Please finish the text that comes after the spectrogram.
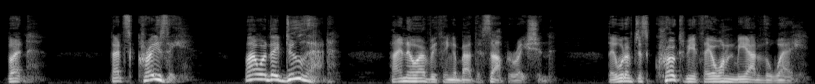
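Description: A man's voice: medium pitch, sing-song, fairly quick, pauses often, a bit bright, dry recording, clean studio sound. A man doing a blustering tough crook. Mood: agitated. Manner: tough street slang, blustering. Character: gruff middle-aged male crook, blustering, snarling.

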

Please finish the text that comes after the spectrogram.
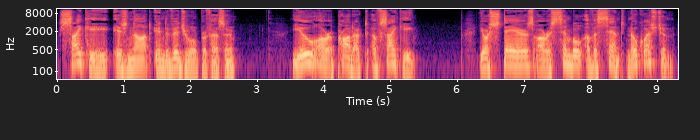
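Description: A man's voice: mid-range voice, lively intonation, slow pace, a bit bright, husky, heavily acted. A man voicing an elderly male psychiatrist, who speaks in a cold, emphatic lecturing way, raising his voice above his own. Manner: pronouncing, emphatic.

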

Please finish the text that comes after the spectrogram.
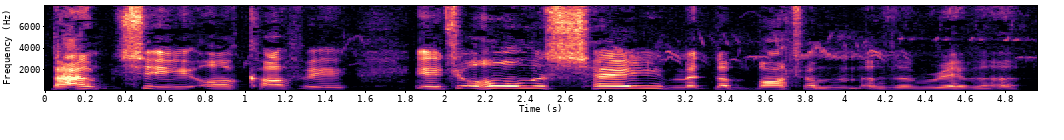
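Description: A man voicing a gloomy, sardonic old male donkey with a slow, drawn-out, mournful delivery in a storybook reading. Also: high voice, a bit bright, no echo, pitched above the performer's own voice.

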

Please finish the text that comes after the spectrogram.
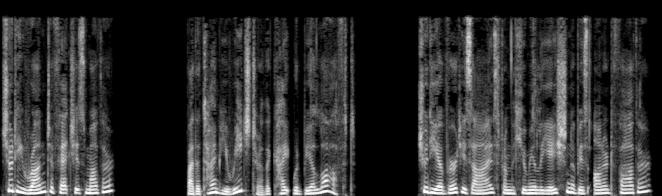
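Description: A woman's voice: medium pitch, expressive, brisk, darkish tone, no room sound, clean studio sound. A woman reading scripted story narration as an audiobook narrator.

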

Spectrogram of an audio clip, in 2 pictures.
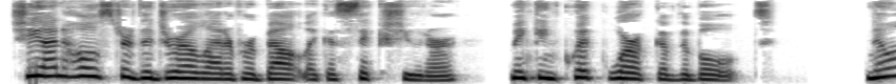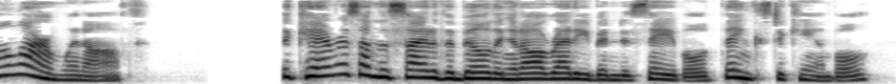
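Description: A woman reading scripted suspense fiction as an audiobook narrator, with expressive storytelling. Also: fairly high pitch, normal speed, no room sound, studio quality. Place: dry studio.

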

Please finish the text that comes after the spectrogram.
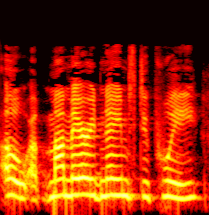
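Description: Timid, high-voiced Southern teenage newcomer. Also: female voice, steady tone, normal speed, a bit bright. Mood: nervous, polite. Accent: American Southern. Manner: timid, hesitant, polite. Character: shy, nervous eighteen-year-old female salon newcomer. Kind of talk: audio theatre drama acting.

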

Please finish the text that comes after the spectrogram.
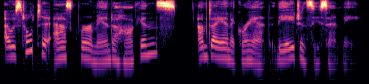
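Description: A woman's voice: lowish voice, very animated, moderate pace, darkish tone, husky, no echo, clean studio sound, pitched above the performer's own voice. A woman playing a reserved, polite woman starting as a temporary receptionist.

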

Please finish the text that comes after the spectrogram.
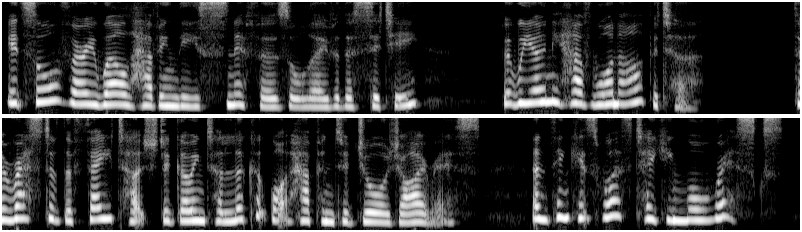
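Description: An exasperated, outspoken young woman, read by a female narrator, firing off complaints in a high, animated voice. Her tone is forceful and scolding, with a gravelly edge in a dry close recording. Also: moderate pace, dry recording, exaggerated voice. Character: young woman, sharp, frustrated and outspoken colleague.

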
